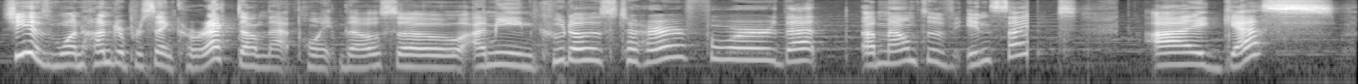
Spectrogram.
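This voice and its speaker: High-pitched woman, wry game streamer. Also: takes it slowly, pushed and bright, faint music behind. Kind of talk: casual game-stream commentary and reading in-game text aloud.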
